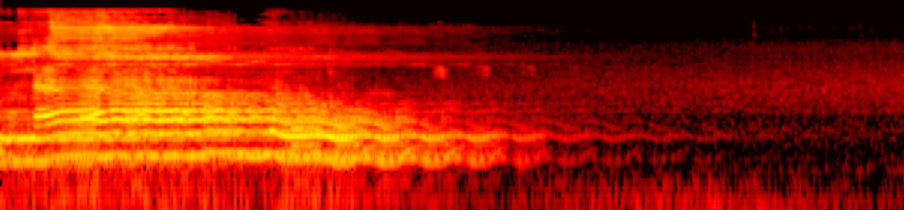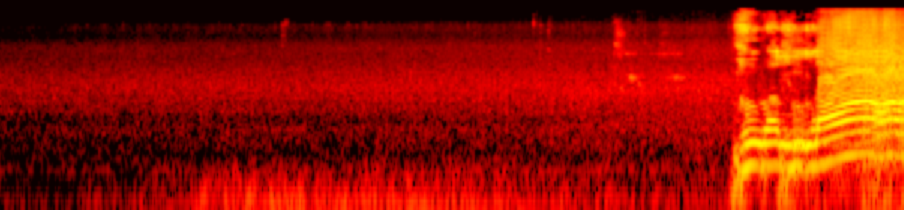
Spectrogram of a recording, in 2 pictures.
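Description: A man chants a long, melodic recitation into a microphone, pausing between phrases.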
